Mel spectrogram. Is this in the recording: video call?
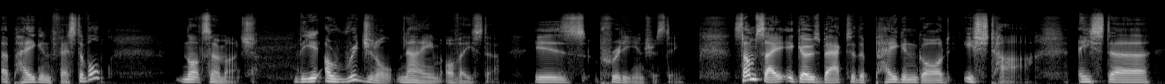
no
